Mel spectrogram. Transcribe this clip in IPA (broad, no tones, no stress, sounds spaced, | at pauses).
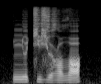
ɲ ø t͡ɕ i ʑ ø ɣ ø ðˤ ɯ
